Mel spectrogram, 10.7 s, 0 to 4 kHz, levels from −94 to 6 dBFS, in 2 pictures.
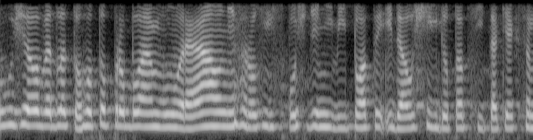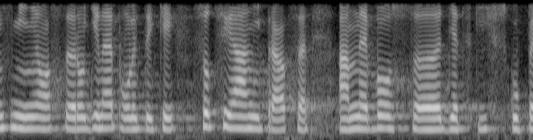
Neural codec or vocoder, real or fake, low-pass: autoencoder, 48 kHz, 32 numbers a frame, DAC-VAE, trained on Japanese speech; fake; 3.6 kHz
